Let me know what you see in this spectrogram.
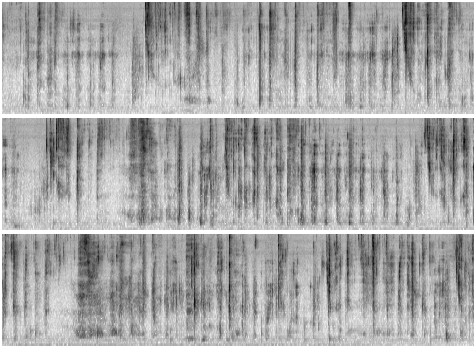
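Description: Close-miked eating sounds: wet chewing, biting and smacking of ramyeon noodles and pork kimchi stew, a dense run of small irregular clicks, busiest about twelve seconds in and again about twenty seconds in.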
